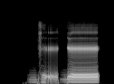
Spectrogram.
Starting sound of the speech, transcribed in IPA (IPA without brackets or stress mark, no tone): ɡʱ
